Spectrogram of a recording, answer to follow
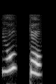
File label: run away, voice commands; svencoop; Miku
